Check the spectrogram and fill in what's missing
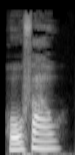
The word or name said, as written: hårfarve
